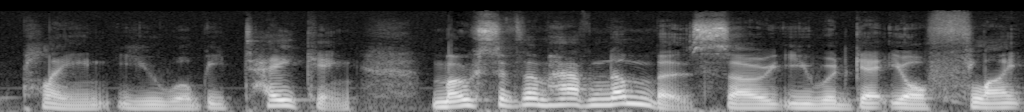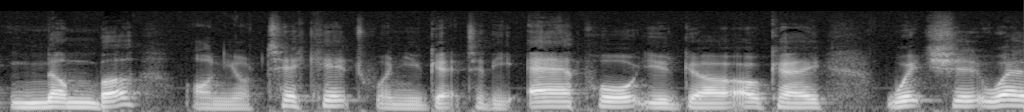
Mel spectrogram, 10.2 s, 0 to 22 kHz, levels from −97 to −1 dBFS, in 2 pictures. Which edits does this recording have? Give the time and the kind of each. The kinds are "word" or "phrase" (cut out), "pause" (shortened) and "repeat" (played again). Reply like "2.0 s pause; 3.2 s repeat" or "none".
none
